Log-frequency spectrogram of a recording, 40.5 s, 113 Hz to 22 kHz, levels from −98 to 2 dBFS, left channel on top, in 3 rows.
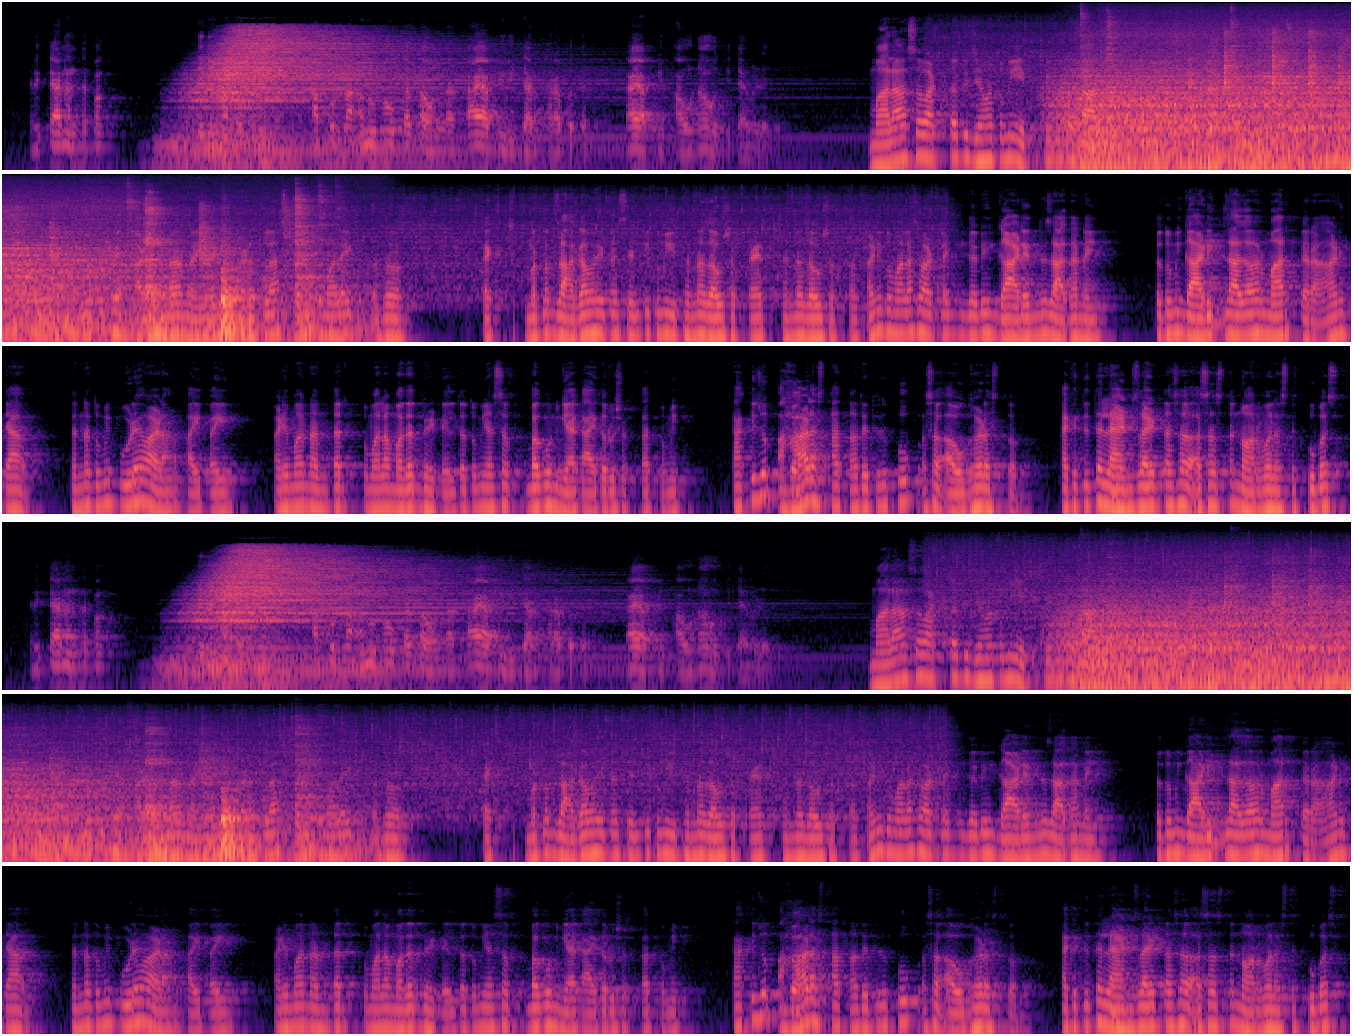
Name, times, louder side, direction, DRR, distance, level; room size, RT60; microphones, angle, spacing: voice 1, 0.3-1.0 1.9-2.7 3.1-5.9 6.2-7.7 14.0-14.3 25.5-25.7 34.8-35.1 38.0-38.3, left 2 dB, 35° left, 2 dB, 2.3 m, -43 dB
sound 1, 1.5-5.3, equal, 10° right, 4.9 m, -35 dB
voice 2, 8.7-13.2 14.0-17.5 18.3-18.4 18.7-24.5 25.0-27.2 27.7-29.3 29.7-33.7 34.3-37.1 37.6-40.3, left 3 dB, 80° left, 8 dB, 1.0 m, -34 dB
sound 2, 9.2-22.9, right 1 dB, 30° right, 5.4 m, -52 dB
Sliding door, 10.4-17.5, left 2 dB, 65° left, 2.7 m, -31 dB
18.5 x 13.5 x 4.4 m, 0.64 s
head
